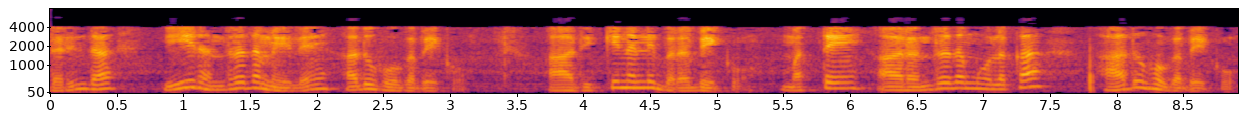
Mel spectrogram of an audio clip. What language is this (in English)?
Kannada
